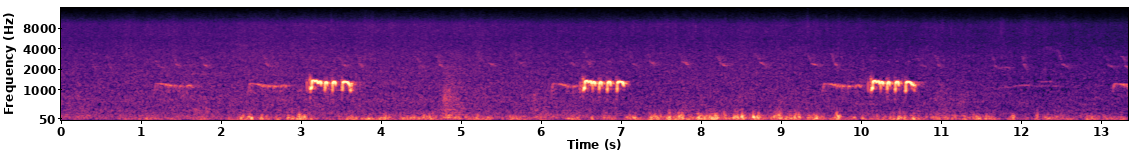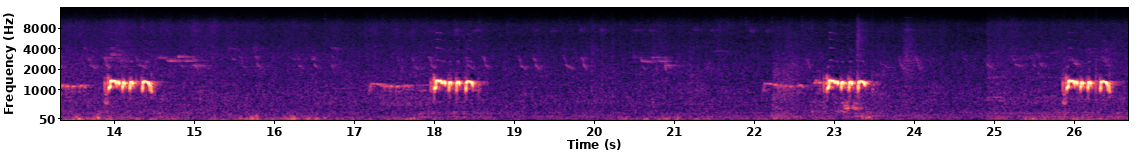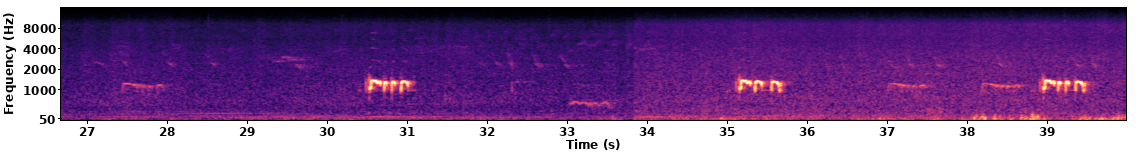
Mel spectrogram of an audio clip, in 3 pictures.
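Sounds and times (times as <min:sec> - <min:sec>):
dove cooing: 0:02.4 - 0:03.8, 0:06.2 - 0:07.2, 0:09.6 - 0:10.8, 0:13.2 - 0:14.6, 0:17.2 - 0:18.6, 0:22.2 - 0:23.6, 0:25.9 - 0:26.7, 0:30.5 - 0:31.2, 0:33.0 - 0:33.8, 0:35.1 - 0:35.8, 0:38.2 - 0:39.6.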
